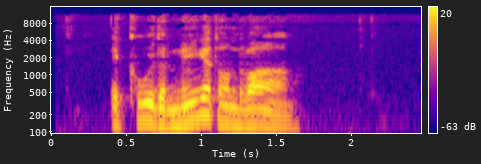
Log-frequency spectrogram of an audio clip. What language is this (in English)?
Western Frisian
